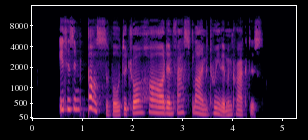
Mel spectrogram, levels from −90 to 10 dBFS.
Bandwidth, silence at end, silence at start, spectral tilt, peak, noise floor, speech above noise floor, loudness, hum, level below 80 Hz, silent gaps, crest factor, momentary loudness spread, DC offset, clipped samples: 11 kHz; 0.65 s; 0.55 s; -3.5 dB/octave; -10 dBFS; under -90 dBFS; over 60 dB; -30 LUFS; none; -82 dBFS; none; 22 dB; 7 LU; under 0.1%; under 0.1%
